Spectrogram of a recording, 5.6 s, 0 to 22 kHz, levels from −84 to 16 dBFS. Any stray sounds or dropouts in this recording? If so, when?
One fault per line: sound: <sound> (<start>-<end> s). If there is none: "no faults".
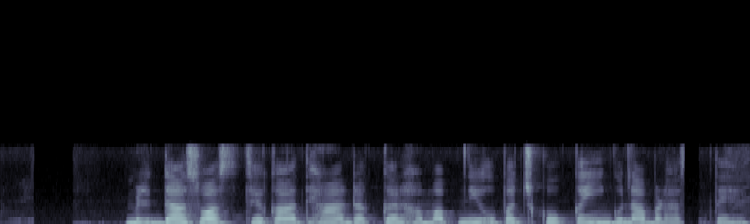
sound: dropout (5.1-5.2 s)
